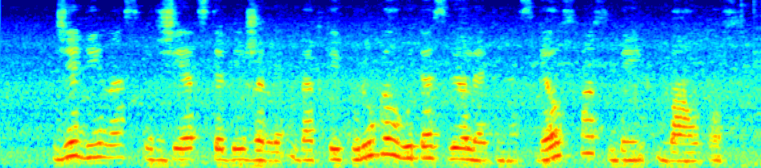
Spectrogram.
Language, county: Lithuanian, Vilnius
